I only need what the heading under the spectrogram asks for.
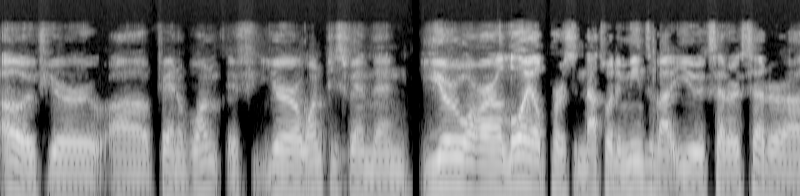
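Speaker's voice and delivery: usual speaking voice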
